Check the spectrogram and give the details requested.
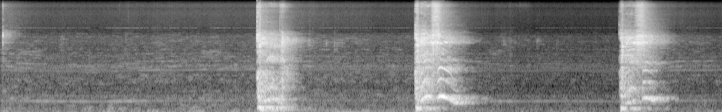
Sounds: Sneeze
